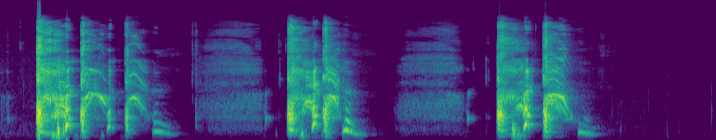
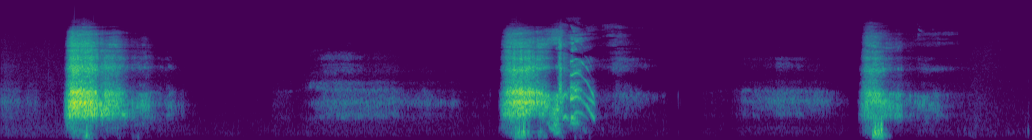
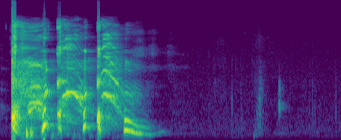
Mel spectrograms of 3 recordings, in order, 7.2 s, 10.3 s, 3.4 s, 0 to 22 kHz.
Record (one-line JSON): {"three_cough_length": "7.2 s", "three_cough_amplitude": 32768, "three_cough_signal_mean_std_ratio": 0.35, "exhalation_length": "10.3 s", "exhalation_amplitude": 26176, "exhalation_signal_mean_std_ratio": 0.25, "cough_length": "3.4 s", "cough_amplitude": 32768, "cough_signal_mean_std_ratio": 0.41, "survey_phase": "beta (2021-08-13 to 2022-03-07)", "age": "45-64", "gender": "Female", "wearing_mask": "No", "symptom_none": true, "smoker_status": "Never smoked", "respiratory_condition_asthma": false, "respiratory_condition_other": false, "recruitment_source": "REACT", "submission_delay": "1 day", "covid_test_result": "Negative", "covid_test_method": "RT-qPCR"}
